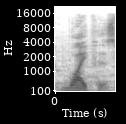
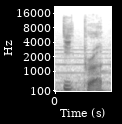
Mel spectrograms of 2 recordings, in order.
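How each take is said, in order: First: The name is said starting with a W sound. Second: The name is said without a W sound. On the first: This is how the soldiers said the name. "the Tommies, pronounced as Wipers" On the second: This is the town's proper name. "the Belgian town of Ypres"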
